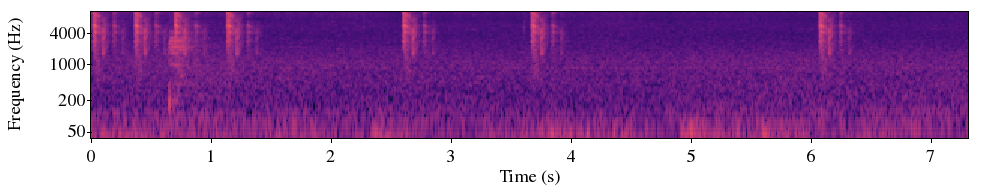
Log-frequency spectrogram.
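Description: Short menu clicks tick as a selection moves between items.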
